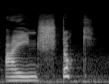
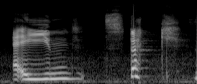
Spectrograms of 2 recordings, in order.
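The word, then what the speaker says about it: Einstök: Det heter ikke Einstock, men Einstøkk. Med trykk på ei, som betyr unik på islandsk. – Ja. – Einstøkk.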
